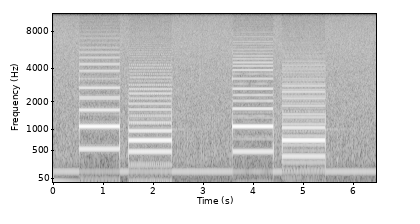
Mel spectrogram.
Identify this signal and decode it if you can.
Aircraft SELCAL, heard as two pairs of tones. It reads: FP-EJ EP-CJ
